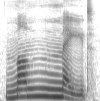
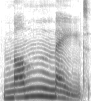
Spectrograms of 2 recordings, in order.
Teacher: when you've got the same continuous consonant next to each other, like mum made, what you need to do is hold the continuous consonant and just give it a little push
